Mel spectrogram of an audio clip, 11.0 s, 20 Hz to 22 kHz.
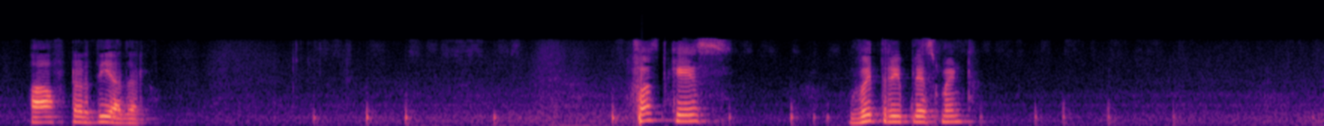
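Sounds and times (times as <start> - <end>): marker writing on whiteboard: 2.5 - 11.0.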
